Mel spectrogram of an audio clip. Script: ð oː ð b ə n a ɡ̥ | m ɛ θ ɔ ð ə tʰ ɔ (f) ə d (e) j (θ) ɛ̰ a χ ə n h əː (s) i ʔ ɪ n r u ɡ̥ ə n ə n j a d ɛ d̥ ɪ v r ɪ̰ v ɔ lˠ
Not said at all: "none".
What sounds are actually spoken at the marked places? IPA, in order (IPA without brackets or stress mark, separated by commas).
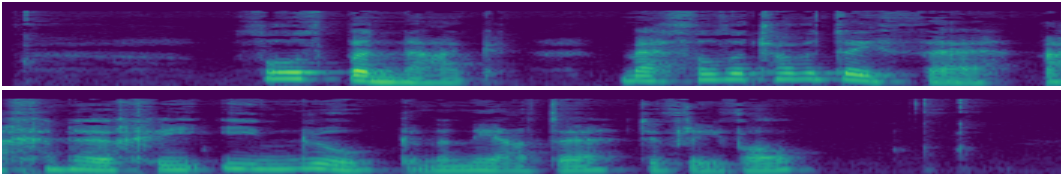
v, e, θ, χ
